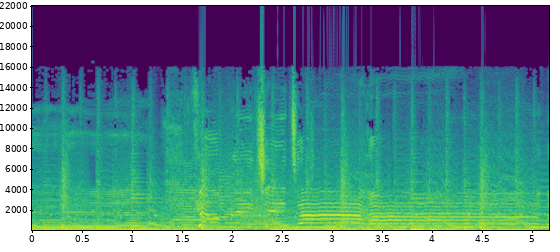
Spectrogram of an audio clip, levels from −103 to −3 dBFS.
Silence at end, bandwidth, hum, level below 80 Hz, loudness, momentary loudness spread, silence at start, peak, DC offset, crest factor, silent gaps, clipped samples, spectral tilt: 0 s; 16.5 kHz; none; -18 dBFS; -11 LUFS; 5 LU; 0 s; 0 dBFS; under 0.1%; 10 dB; none; 0.1%; -4 dB/octave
